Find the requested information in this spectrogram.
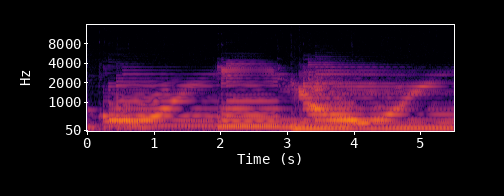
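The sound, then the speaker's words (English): Phaser pedal set to a slow rate with heavy resonance and feedback, slowly sweeping a vocal-like yowl through sustained, distorted notes; the held notes shift a couple of times while the resonant sweep keeps rising and falling. “the slower speed with that much resonance and feedback is very close to that classic electroharmonic small stone”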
